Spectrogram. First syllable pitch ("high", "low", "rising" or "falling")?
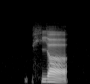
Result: falling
